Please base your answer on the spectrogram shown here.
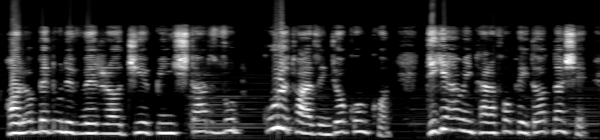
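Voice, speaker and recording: A loud, blustering tomato knight throws his weight around, as a woman reader puts him on. He rants like a bully, threatening and pompous. Soft piano plays behind. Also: on the high side, voice pushed up, close to an everyday voice. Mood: blustering angry. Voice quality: shouting, blustering.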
